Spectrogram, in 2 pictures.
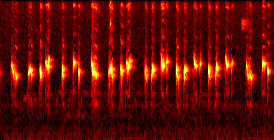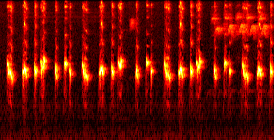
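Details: Yellow-vented bulbul giving a long ropel trill, used as a master recording for training other birds to follow the trill: rapid, steady run of short whistled two-part notes, sweet and chirpy, continuing without pause for eleven seconds.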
